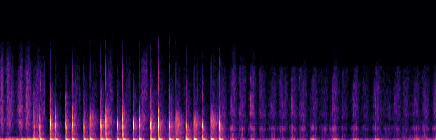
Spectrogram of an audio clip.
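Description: Rapid, rhythmic strokes of hands working the scalp and hair during a head massage, about ten a second, louder in the first half and fading after about two seconds.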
